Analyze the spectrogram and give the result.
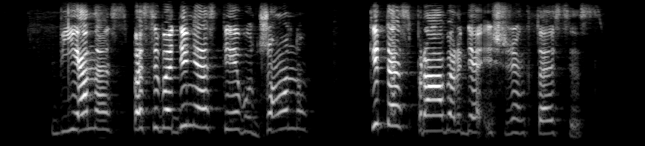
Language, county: Lithuanian, Utena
